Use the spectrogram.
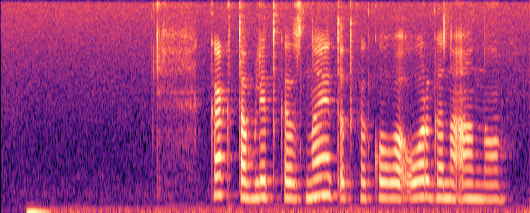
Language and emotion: Russian, neutral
